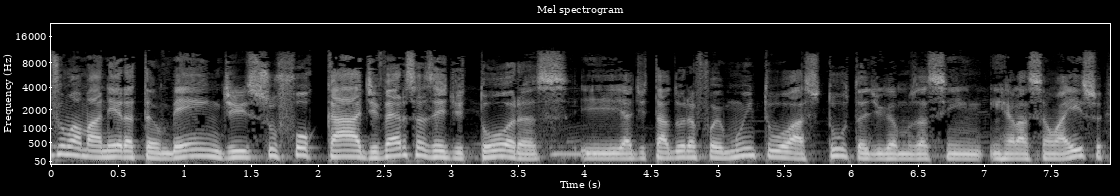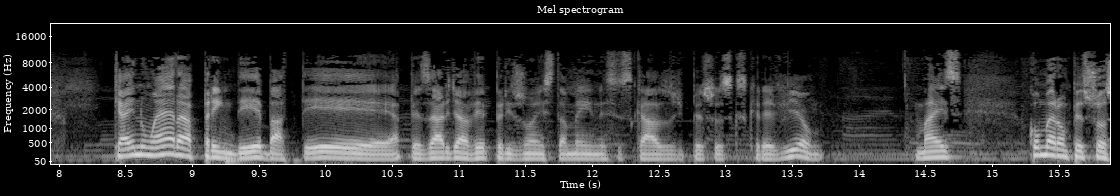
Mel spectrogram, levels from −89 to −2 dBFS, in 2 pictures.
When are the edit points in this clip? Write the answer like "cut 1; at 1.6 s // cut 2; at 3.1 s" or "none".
none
